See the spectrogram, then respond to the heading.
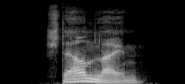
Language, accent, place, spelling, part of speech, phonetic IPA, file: German, Germany, Berlin, Sternlein, noun, [ˈʃtɛʁnlaɪ̯n], De-Sternlein.ogg
- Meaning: diminutive of Stern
